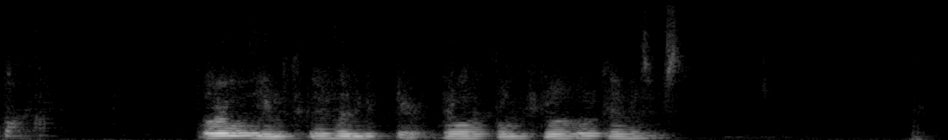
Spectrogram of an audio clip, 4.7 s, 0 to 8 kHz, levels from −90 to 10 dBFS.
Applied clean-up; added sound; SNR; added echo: neural mask model DeepFilterNet 3.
